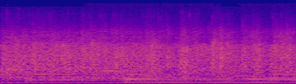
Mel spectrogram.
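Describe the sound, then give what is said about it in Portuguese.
An audience claps in praise of the Lord in sustained, dense applause, many hands blending into a steady wash of sound, with a low tonal hum beneath it throughout. “Dê um glória a Deus e aplauda o Senhor.”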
